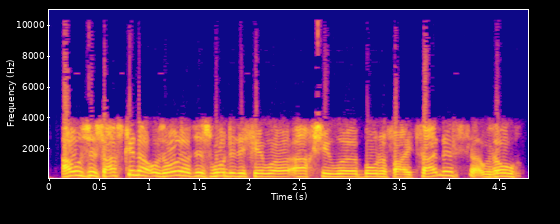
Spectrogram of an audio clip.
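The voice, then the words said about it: Teesside English accent. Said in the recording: “Where's that accent? ... I'm from Middlesbrough, mate. On Teesside.”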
